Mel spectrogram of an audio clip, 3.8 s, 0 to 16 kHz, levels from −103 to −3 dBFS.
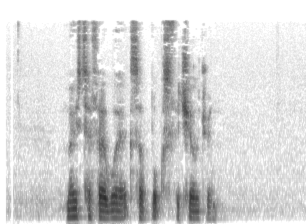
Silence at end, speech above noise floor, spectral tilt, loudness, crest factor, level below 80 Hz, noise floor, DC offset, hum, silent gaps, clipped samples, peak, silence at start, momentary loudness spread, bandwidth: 1.1 s; 42 dB; -4 dB/octave; -32 LUFS; 20 dB; -76 dBFS; -74 dBFS; under 0.1%; none; none; under 0.1%; -14 dBFS; 0.85 s; 10 LU; 11.5 kHz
